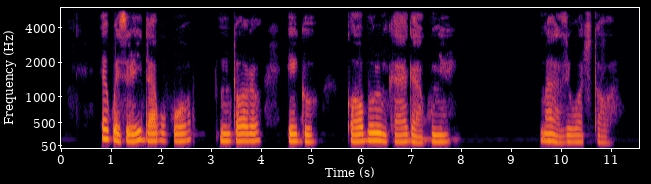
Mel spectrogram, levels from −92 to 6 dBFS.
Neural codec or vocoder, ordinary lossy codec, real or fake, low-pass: none; none; real; 5.4 kHz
